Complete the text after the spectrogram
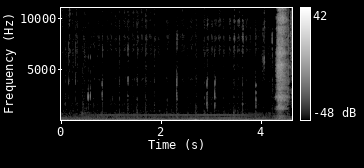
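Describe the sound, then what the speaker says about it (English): Close pencil strokes scratching across paper while sketching a face, soft and continuous with brief louder scrapes, low background hum beneath and a sharper rustle near the end. "now I'm just, putting the pressure on the pencil"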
